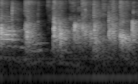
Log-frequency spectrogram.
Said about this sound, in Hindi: आप साहित्यिक रचना पे इतनी तालियां बजा रहे हैं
